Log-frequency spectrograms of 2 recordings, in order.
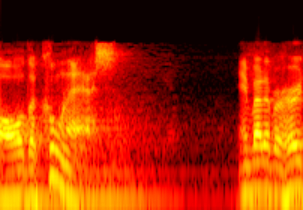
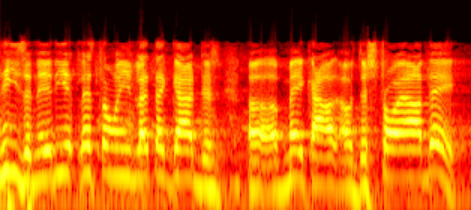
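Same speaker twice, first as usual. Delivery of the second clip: loud retold advice; 4 semitones higher, 6 dB louder than usual. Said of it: "I said, I said".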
